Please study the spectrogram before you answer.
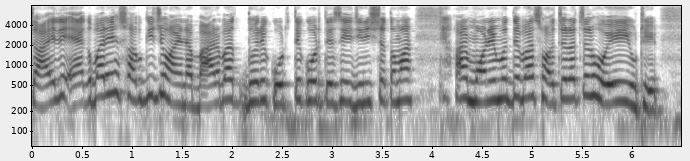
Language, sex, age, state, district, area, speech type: Bengali, female, 30-45, West Bengal, Purba Medinipur, rural, spontaneous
